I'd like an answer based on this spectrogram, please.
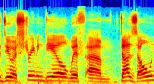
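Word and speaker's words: DAZN: a streaming deal with does own is how it's pronounced it's it's a company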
